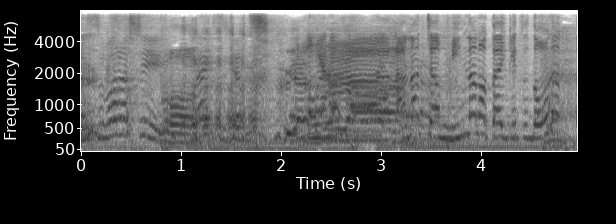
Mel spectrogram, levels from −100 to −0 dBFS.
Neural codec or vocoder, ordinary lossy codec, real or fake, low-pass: vocoder, 24 kHz, 100 mel bands, Vocos; none; fake; 7.2 kHz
